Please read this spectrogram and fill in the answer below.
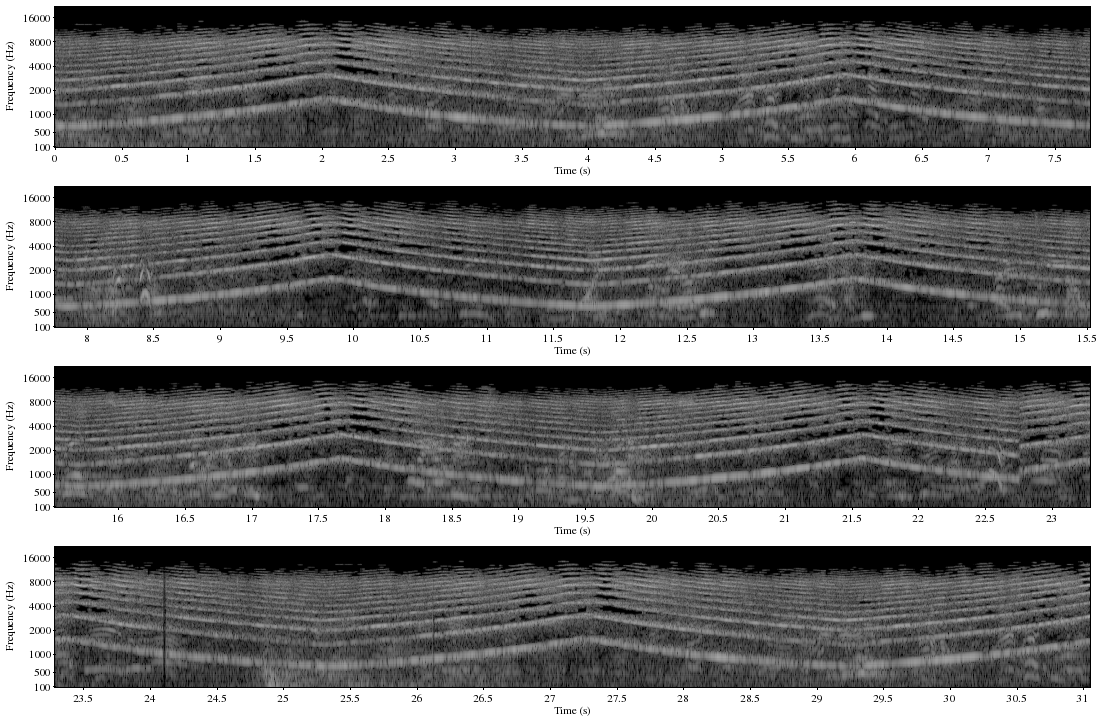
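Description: Emergency-vehicle siren wailing, its pitch rising and falling slowly in an even cycle about every four seconds.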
